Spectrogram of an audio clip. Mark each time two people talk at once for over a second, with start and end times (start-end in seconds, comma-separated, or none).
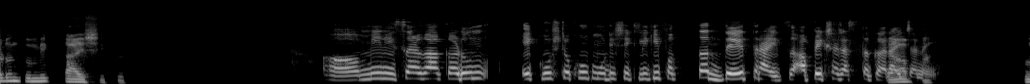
none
